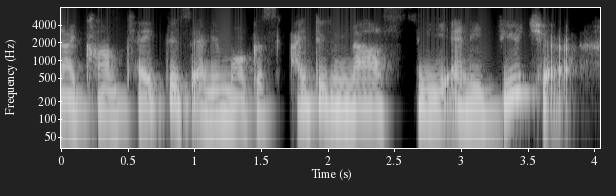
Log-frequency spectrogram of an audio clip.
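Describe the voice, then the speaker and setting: A woman speaks in a Finnish accent at a very deep, low pitch. Her pace is fairly slow, with ordinary pitch variation. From Finland. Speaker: entrepreneurship coach. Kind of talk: interview testimony.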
